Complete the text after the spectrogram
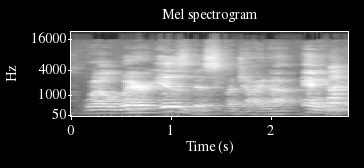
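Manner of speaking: very loud, exasperated, fed-up outburst. Retelling what a woman finally said with the other Mounties listening, very loud voice. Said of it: "in a very loud voice".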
